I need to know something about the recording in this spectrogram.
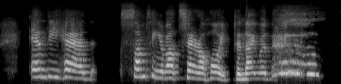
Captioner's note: gasp!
